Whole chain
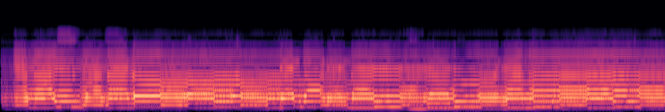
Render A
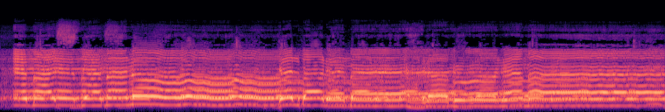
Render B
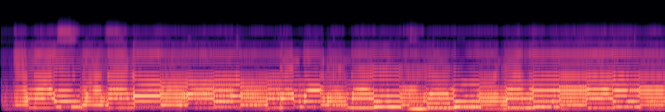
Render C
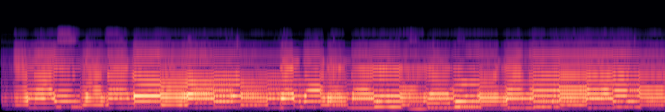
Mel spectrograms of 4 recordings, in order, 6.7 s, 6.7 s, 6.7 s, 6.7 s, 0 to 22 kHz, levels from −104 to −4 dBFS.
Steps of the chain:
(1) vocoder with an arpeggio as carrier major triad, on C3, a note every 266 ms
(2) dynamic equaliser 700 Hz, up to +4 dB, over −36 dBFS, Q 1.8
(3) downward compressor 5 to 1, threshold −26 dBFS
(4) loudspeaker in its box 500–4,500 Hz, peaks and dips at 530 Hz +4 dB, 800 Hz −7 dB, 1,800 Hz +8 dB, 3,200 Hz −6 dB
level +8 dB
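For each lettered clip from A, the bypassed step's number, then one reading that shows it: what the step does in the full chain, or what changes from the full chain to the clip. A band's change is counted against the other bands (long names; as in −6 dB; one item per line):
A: 1, 250 Hz band −6.0 dB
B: 4, 125 Hz band +15.5 dB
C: 3, average gain reduction 3.5 dB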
